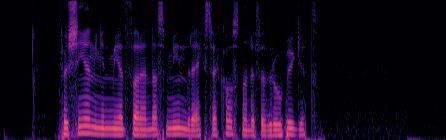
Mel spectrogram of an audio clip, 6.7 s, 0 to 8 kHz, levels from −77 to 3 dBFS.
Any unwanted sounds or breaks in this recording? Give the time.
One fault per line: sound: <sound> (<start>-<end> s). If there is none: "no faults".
no faults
